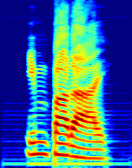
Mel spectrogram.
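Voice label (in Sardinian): "Imparai", Sardinian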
